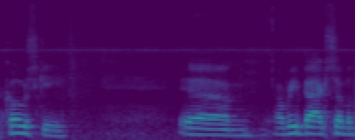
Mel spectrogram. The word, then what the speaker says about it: Kowsky: Kowsky, may not be pronouncing his name right, but it's K-O-W, Kowsky, S-K-Y, Kowsky.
